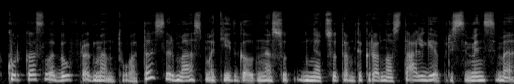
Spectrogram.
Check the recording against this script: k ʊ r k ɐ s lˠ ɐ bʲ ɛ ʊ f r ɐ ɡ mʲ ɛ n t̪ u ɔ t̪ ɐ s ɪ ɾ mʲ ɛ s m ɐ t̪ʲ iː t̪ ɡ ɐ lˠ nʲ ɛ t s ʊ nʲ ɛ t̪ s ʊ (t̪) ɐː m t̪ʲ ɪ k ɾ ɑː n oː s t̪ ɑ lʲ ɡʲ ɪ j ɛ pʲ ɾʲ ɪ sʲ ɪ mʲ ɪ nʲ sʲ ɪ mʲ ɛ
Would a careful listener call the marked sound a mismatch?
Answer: no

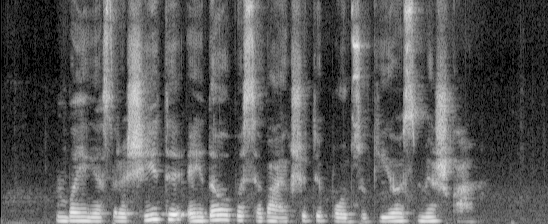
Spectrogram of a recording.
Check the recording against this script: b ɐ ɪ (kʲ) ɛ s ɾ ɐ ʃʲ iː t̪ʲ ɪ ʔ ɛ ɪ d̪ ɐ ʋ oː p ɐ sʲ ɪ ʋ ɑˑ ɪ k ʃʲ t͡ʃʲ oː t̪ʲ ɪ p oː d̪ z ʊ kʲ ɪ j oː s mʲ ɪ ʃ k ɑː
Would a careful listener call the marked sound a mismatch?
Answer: yes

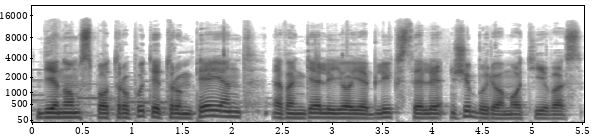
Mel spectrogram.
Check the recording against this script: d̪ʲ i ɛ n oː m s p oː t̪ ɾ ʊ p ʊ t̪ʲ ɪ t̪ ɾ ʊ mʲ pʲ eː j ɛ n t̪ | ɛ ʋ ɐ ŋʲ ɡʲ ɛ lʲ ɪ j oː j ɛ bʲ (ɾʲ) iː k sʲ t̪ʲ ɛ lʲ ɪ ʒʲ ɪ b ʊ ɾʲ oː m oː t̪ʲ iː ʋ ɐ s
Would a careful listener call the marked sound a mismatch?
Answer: yes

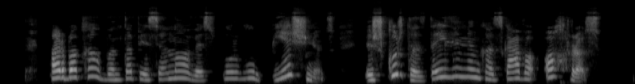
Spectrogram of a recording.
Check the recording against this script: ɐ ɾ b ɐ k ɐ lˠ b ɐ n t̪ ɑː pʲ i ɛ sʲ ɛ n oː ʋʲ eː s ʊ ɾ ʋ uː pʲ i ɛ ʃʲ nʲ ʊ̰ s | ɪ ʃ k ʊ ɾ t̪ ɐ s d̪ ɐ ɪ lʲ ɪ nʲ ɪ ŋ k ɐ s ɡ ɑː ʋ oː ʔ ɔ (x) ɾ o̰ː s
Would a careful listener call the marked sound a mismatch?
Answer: no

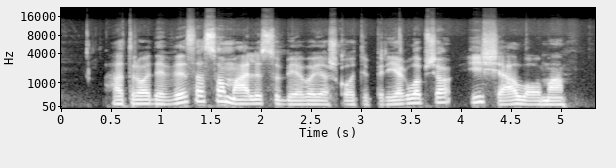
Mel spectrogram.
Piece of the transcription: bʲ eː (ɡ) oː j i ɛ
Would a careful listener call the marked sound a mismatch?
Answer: no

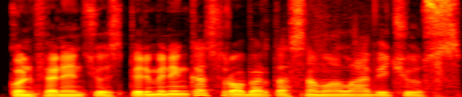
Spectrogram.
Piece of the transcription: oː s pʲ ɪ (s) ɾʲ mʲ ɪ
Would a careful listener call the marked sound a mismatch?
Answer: yes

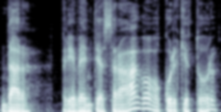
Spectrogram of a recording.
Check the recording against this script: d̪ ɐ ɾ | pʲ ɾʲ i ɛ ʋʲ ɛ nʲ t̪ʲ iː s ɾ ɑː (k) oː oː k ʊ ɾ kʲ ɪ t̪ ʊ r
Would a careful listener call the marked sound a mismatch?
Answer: yes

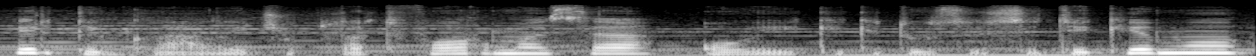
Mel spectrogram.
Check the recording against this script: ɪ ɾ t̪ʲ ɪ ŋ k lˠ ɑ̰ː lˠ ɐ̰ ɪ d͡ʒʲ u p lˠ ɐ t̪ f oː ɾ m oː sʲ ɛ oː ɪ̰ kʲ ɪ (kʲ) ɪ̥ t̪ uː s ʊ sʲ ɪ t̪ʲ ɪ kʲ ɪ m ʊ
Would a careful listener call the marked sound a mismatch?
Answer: no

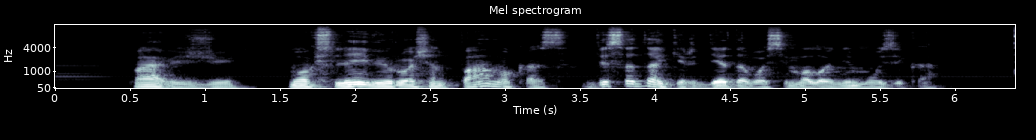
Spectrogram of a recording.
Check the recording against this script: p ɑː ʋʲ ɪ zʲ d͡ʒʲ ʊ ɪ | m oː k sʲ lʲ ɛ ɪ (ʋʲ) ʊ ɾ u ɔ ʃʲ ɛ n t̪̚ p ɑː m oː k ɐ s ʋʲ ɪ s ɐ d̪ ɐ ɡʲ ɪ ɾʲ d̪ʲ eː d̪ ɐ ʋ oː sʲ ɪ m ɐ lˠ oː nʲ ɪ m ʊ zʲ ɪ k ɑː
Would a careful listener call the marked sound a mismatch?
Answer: no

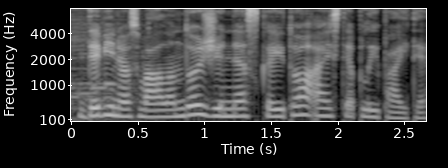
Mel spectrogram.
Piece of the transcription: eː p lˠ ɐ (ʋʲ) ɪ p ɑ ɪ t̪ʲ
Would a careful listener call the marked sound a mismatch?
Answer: yes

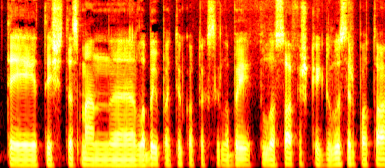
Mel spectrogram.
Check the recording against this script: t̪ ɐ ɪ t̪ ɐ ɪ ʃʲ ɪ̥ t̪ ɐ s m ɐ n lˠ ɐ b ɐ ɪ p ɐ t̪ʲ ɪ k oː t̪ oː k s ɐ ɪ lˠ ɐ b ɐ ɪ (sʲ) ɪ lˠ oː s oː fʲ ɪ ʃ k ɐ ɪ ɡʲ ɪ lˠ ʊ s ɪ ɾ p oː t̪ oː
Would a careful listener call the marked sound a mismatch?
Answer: yes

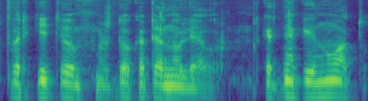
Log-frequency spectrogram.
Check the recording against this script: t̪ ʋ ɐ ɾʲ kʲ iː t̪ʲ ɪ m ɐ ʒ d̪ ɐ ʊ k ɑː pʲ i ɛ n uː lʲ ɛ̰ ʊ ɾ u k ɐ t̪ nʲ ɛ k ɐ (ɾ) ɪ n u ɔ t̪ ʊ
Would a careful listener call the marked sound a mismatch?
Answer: yes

